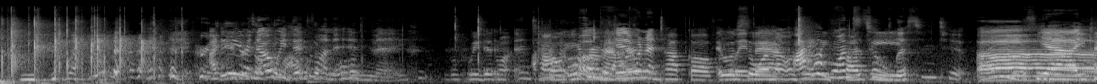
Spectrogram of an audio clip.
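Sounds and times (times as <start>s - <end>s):
people cheering: 0.0s - 1.9s
clap track sound effect: 0.0s - 2.0s
laughter: 0.0s - 3.9s
speech: 0.2s - 1.2s, 2.2s - 10.9s.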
